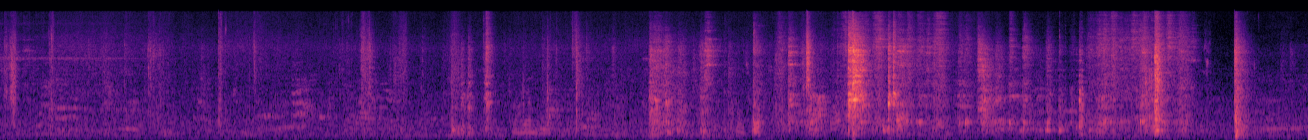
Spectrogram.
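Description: Water boiling in a large aluminium pot, with repeated clinks and clatter of metal on the pot as leaves are added and stirred in. There is a final knock just before the end as the aluminium lid goes on, after which it is quieter.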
